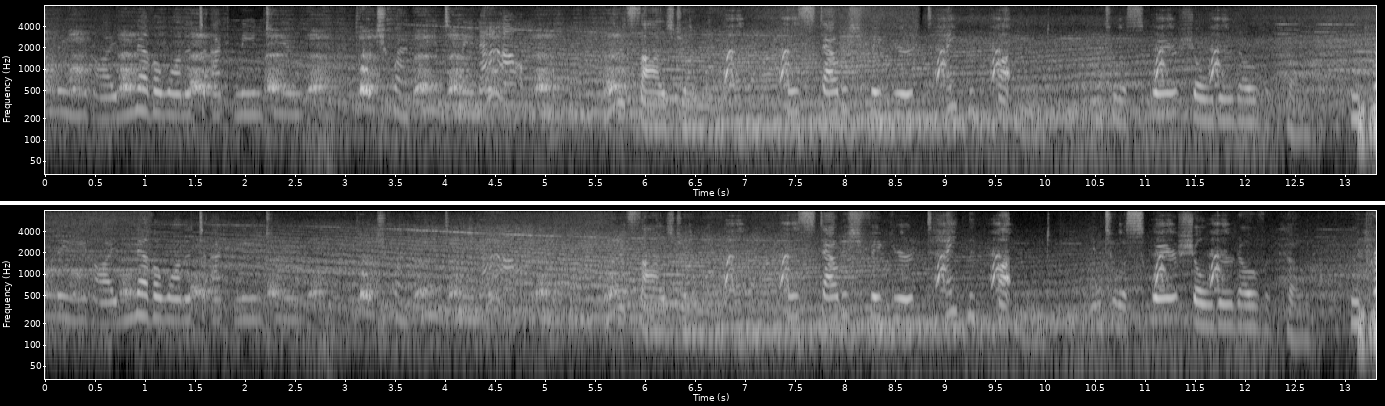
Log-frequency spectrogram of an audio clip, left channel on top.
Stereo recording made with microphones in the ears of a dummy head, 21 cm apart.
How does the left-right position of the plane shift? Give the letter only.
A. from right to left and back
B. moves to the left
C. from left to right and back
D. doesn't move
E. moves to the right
B.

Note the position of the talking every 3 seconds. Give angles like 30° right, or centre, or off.
20° right, 30° left, centre, 40° right, 60° right.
